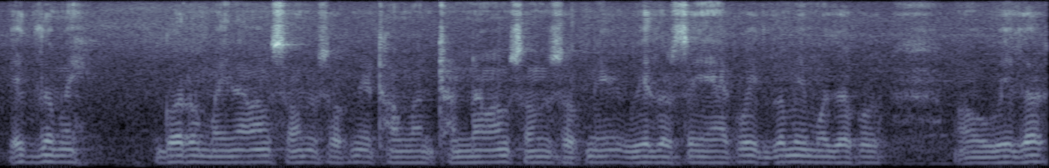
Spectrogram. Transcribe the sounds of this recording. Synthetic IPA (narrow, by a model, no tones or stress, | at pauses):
ekd̪ʌmʌj | ɡʌɾʌmʌinamamsʌnʌsʌkneʈʰãʈʰʌɳːamansʌnʌsʌknewed̪ʌrt͡sʰʌjʌɦãkoekd̪ʌmʌjmʌd͡zako | wed̪ʌr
